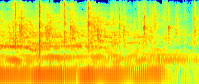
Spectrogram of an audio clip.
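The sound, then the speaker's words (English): A handful of sharp, scattered hand claps ring out over a steady, droning low tone, with no clear shouting from the church audience standing out, as they give the Lord a hand clap and a shout before being seated. “Give the Lord a hand clap and a shout before you're seated.”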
